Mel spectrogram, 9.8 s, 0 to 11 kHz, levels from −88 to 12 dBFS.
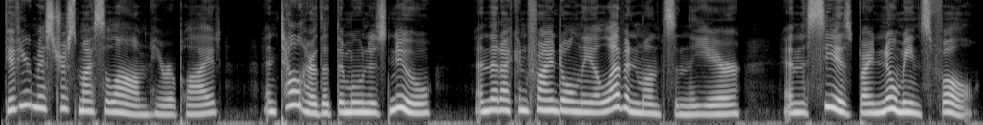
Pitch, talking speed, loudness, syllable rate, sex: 245 Hz, 205 wpm, -15 LUFS, 4.7 syllables/s, female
